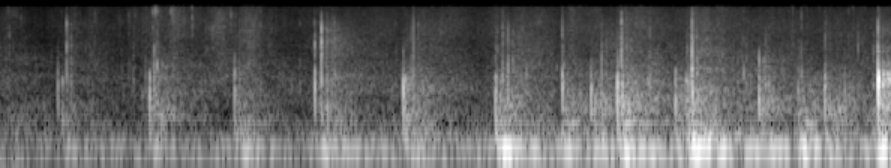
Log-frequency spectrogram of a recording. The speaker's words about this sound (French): Dans le couloir, de nombreux pas approchaient.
